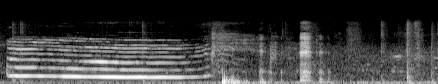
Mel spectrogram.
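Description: A Siberian Husky gives a long, steady howl that sags slightly in pitch before breaking off.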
